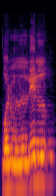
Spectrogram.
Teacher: [Musik] il mminina yuddu min absorihim waahfadzuahum dzalika azka lahum innallaha khabirun bimaa yasna'un Yang perlu diperhatikan dalam pecahan tadi di antaranya adalah qulil qul lam mati ketemu lam yang hidup. Ini hukumnya idgham mutamasilain.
